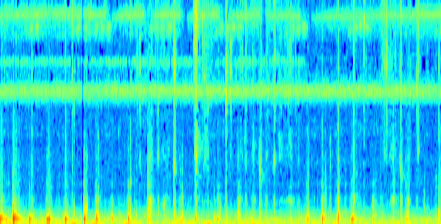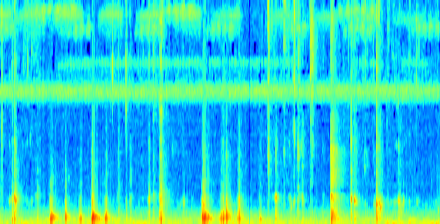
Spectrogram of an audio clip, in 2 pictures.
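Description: Close-miked chewing of a KitKat chocolate-covered wafer bar: irregular crisp crunches and wet mouth clicks, with a sharper crunch near the end as a fresh piece is bitten.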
